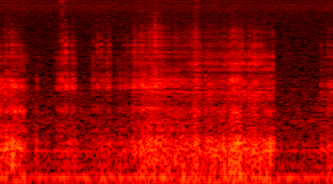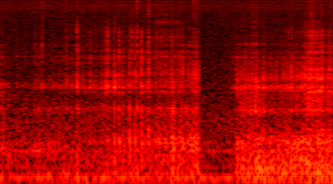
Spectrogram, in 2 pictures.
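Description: Long nails scratch and tap along the top edge and painted face of a solid wooden heart plaque coated in glitter paint. The result is a dense, dry rasping texture with quick soft taps over a steady low hum, easing off briefly around the fourth and eighth seconds before resuming.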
